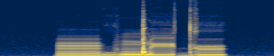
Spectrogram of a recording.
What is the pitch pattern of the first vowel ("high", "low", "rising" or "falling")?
low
